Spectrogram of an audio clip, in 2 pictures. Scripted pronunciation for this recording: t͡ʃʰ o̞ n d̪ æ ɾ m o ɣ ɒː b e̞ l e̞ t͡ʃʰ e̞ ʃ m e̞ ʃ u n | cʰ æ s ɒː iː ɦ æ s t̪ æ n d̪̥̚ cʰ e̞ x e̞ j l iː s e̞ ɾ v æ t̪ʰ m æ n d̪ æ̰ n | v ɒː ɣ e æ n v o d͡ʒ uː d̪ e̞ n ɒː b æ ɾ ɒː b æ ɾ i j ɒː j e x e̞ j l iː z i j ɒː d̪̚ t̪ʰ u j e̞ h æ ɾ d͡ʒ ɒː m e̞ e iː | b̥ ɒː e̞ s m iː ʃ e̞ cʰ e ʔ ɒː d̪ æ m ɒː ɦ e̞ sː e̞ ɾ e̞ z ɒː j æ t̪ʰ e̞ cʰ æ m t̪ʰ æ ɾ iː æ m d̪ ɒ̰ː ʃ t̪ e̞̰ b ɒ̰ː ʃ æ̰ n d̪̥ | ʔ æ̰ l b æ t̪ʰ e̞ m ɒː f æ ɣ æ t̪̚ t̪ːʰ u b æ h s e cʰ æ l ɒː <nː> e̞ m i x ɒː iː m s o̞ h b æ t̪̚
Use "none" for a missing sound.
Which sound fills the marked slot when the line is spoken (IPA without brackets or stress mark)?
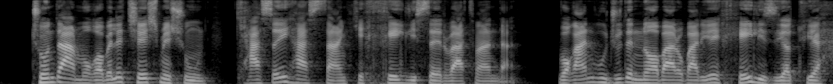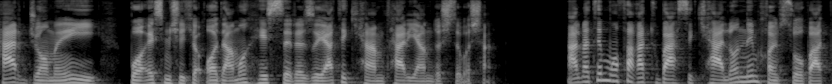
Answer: nː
